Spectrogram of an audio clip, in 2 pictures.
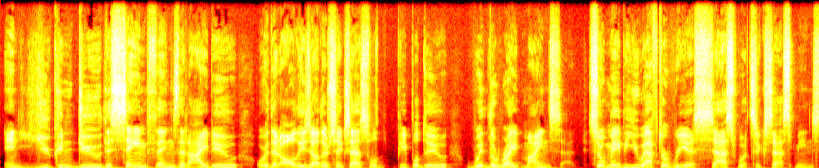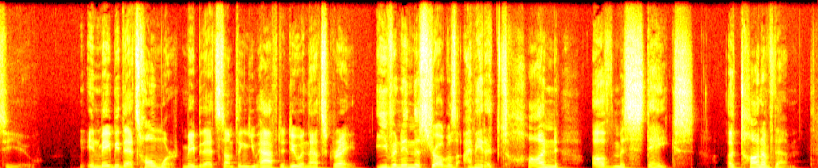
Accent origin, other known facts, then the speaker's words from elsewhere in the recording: Buffalo, New York, United States; moved away as an adult; also born or lived in Rochester; get back to my hometown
